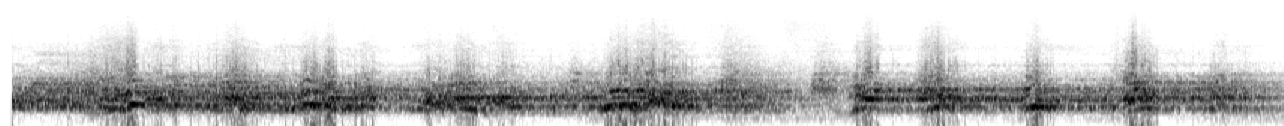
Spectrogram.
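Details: Many dogs barking together at a kennel-style lot, dense overlapping barks and yips with some howling tones running continuously throughout, no quiet gaps.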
